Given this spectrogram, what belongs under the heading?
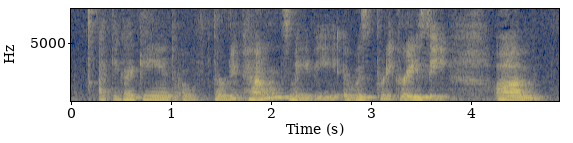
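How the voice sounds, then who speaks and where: Lively intonation carries this fairly slow speech, with background noise noticeable underneath. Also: woman. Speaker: person in recovery from drug addiction. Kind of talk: personal vlog talk to camera.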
